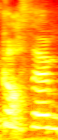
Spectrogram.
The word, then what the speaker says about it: Gotham: what it's in Nottingham it's pronounced goam we go it's Gotham guys but Ernie Hudson's back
